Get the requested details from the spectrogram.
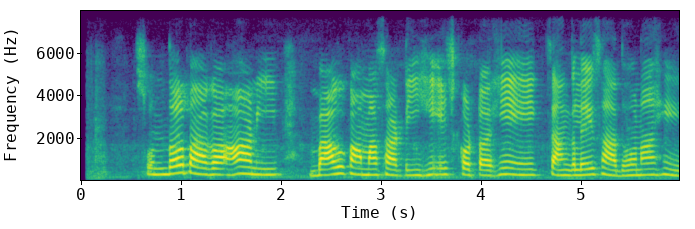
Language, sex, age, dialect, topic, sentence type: Marathi, female, 60-100, Standard Marathi, agriculture, statement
